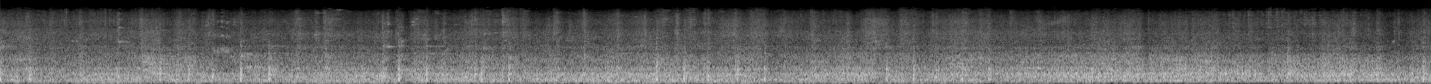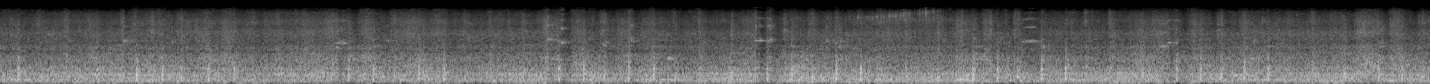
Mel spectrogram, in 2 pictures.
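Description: Long freight train of tank wagons rolling past, its steel wheels clicking steadily over the rail joints.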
